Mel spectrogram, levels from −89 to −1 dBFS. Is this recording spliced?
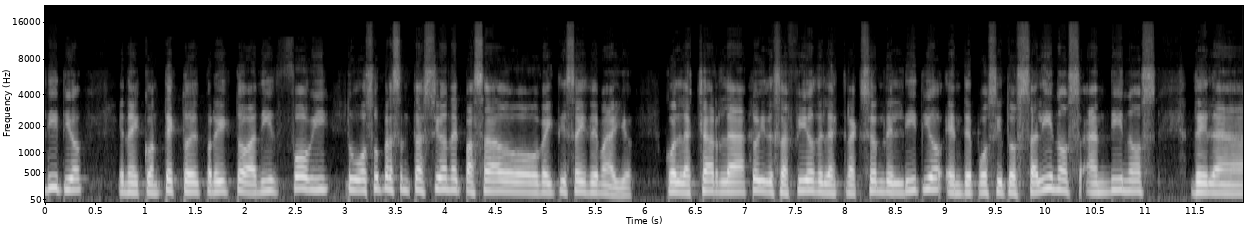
yes; 2 cuts; at 3.0 s, 7.1 s

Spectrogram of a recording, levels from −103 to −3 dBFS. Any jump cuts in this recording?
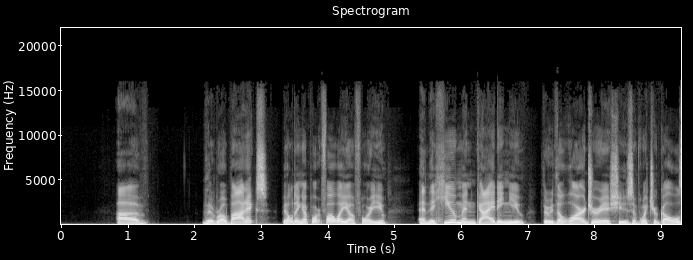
no; 0 cuts

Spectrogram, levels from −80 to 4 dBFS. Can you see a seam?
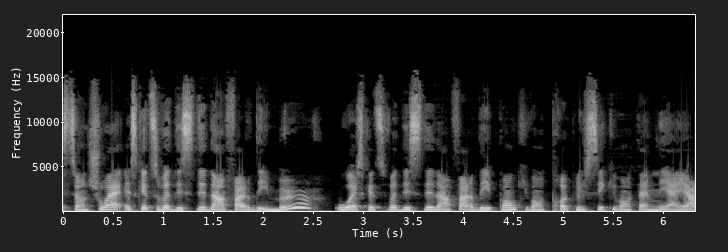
yes; 1 cut; at 2.7 s

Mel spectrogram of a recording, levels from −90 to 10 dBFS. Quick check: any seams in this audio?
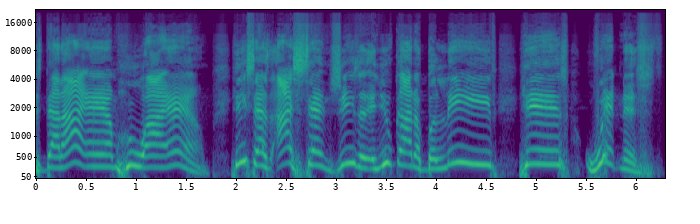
no; 0 cuts

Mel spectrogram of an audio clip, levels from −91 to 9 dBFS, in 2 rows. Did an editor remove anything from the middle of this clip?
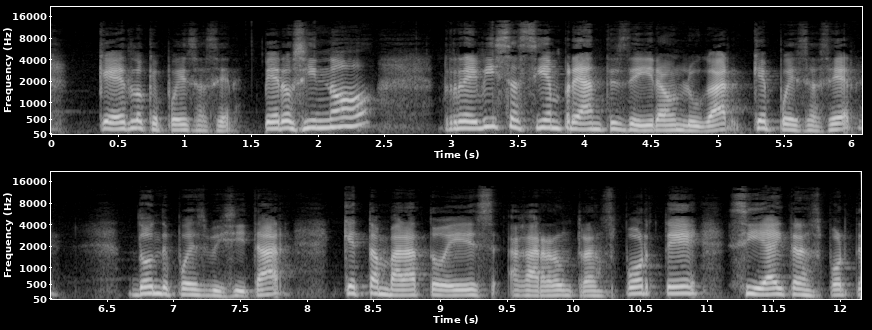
no; 0 cuts

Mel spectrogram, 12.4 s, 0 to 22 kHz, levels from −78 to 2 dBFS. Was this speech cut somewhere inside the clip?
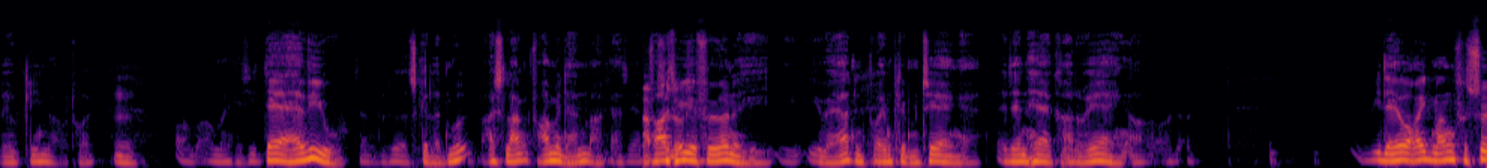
yes; 3 cuts; at 2.9 s, 5.4 s, 8.2 s

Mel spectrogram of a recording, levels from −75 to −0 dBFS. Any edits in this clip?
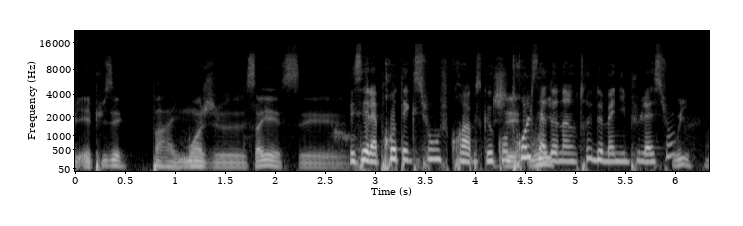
no; 0 cuts

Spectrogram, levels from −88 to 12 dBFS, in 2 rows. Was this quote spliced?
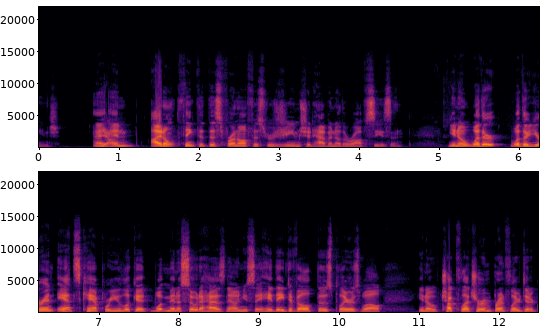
no; 0 cuts

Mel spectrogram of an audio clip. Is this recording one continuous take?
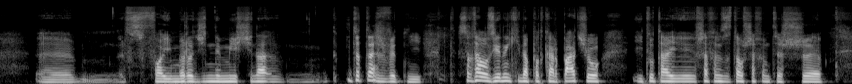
yes; 0 cuts

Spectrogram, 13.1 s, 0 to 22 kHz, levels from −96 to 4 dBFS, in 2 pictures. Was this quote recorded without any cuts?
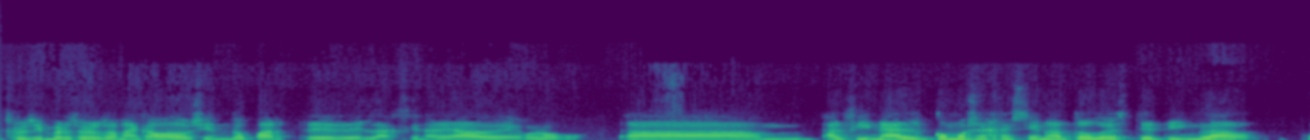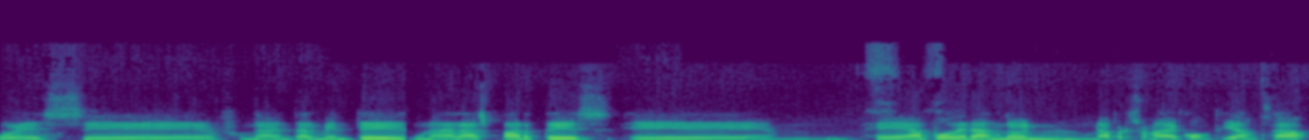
no; 2 cuts; at 3.0 s, 8.6 s

